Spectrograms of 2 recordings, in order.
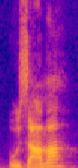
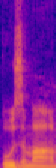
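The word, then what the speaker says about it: Uzomah: Uzama, Is that his name? Yeah, CJ Uzama.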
